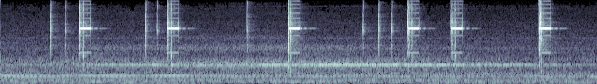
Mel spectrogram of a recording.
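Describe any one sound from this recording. Keypad buttons click sharply as a code is entered.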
